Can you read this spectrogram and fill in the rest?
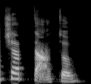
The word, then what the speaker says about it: chattato: Abbiamo chattato. Abbiamo chattato. Quando diventa un verbo italiano, chattare raddoppia la lettera T, dunque attenzione alla sua pronuncia.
